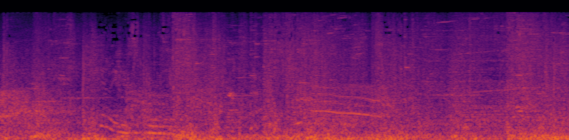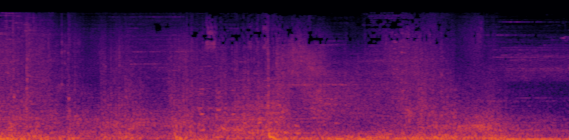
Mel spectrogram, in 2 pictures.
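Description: Spell effects crash, whoosh and explode in a busy game battle.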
